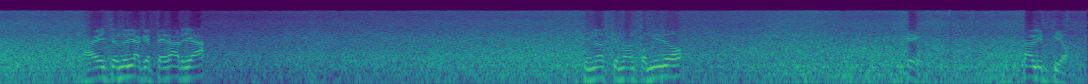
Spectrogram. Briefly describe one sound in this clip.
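Waves crash and surge against rocks, outdoors by the sea.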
